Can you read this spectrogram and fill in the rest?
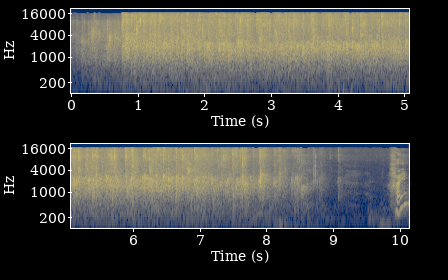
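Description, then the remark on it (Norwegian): Sustained applause from a large lecture audience welcoming a speaker, a dense, steady roar of clapping lasting several seconds before fading out, with a voice starting to speak at the very end. “Gi henne en varm applaus.”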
